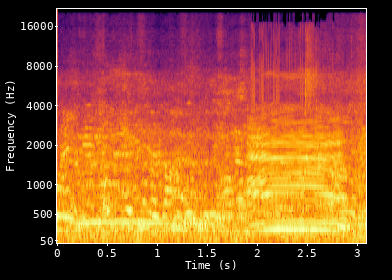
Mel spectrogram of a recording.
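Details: Sahiwal bull calves for sale at Aftabganj cattle market, Dinajpur, Bangladesh, 1 July 2025. After a second of crowd murmur, a steady, level moo sounds near the end, with steady market chatter underneath.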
